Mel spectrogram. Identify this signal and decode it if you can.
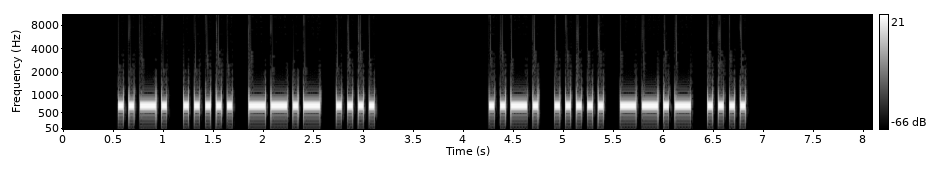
Morse code, heard as a keyed tone, about 22 wpm, 700 Hz. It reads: F5QH F5QH
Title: DXCC-100 Call Signs - 4 Characters - Repeated 3x - 22wpm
